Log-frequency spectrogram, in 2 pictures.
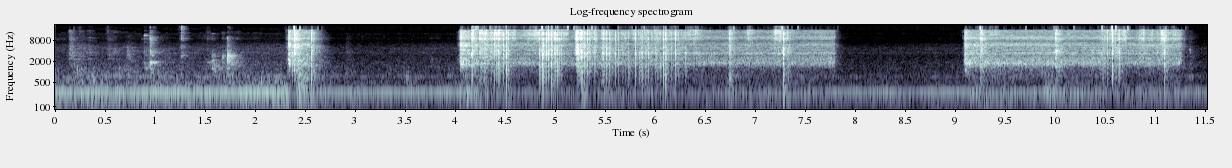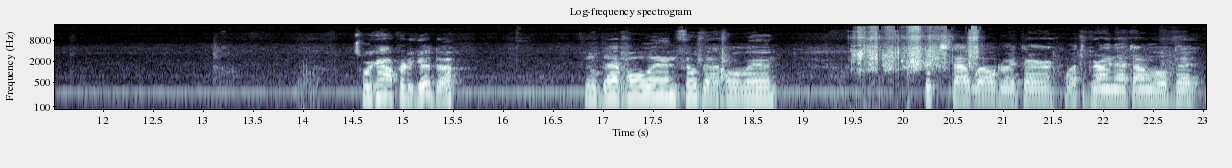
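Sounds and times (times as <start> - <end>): steady low hum: 0.0 - 23.0
welder crackling and popping: 2.3 - 2.8, 4.0 - 7.8, 9.1 - 11.4.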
